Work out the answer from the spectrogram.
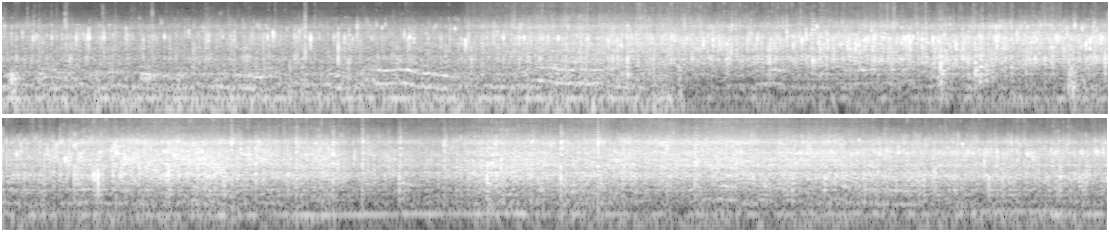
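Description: Chopped tomato and sliced onion sizzling in hot oil in a kadai, stirred with a metal spatula that scrapes and clicks against the pan. The sizzle gets louder about five seconds in and stays steady after that.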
